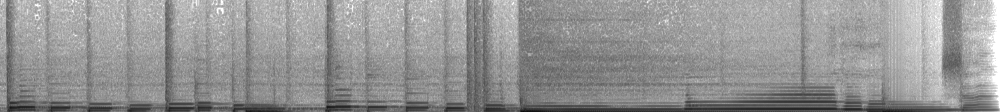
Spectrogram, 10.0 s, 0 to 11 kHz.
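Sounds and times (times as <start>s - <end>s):
chill ambient music: 0.0s - 9.9s.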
